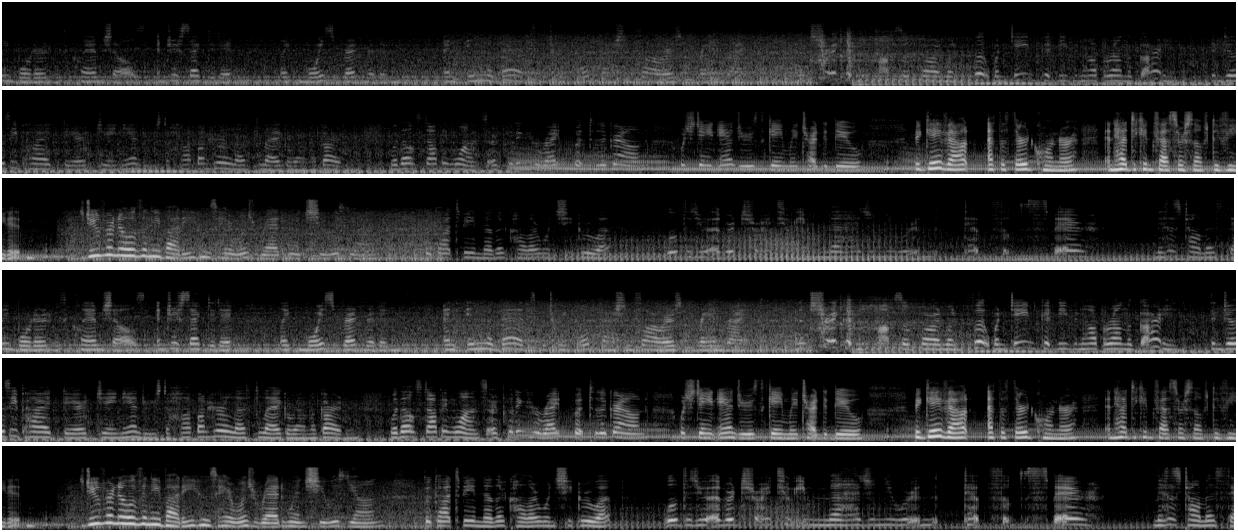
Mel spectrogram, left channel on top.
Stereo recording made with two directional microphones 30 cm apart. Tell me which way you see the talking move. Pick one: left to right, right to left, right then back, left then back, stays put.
left then back.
